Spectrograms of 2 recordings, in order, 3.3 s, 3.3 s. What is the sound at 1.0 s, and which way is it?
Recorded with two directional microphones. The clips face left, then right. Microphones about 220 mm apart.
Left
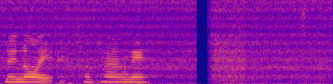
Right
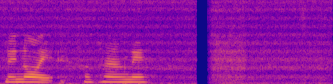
Speech, 10° right (ahead or behind).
